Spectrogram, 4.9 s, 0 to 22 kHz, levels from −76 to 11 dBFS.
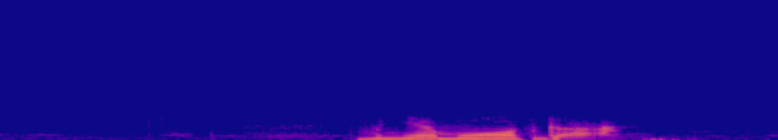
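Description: From start to finish the speech carries iLBC codec damage, and it is plainly audible. The band is held to roughly 200 Hz to 3.7 kHz, so the low body and all upper sibilance are gone. Each 30 ms frame's excitation is coded on its own, which gives the sound a slightly rough, synthetic grain, consistent with the codec's 13.33 kbps mode.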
